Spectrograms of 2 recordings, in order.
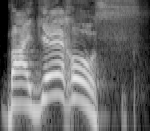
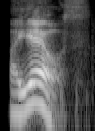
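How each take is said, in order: First: Vallejos drawn out slowly as ba-YEH-hos, Spanish j as a breathy h; careful Spanish try. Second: Said in the usual way. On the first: Shown as a demonstration. Streamer trying the fighter's name the Spanish way, slow careful Vallejos as ba-yeh-hos. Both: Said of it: "That's how I would say it".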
